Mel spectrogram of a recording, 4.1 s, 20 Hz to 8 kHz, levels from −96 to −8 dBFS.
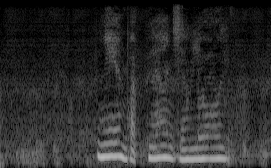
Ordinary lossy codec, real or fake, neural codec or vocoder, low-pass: AAC, 32 kbps; fake; codec, 16 kHz, 1 kbps, FreqCodec, larger model; 7.2 kHz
